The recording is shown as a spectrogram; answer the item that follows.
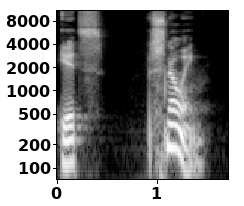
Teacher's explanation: we have two s sounds, one at the end of the first word and then another s sound at the beginning of the next word. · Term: connected speech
